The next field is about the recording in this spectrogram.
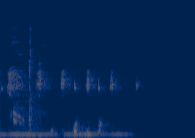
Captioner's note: laughter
